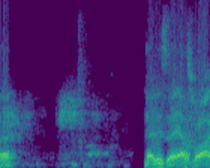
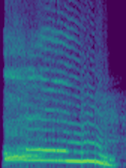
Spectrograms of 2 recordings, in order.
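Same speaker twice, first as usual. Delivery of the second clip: shocked shout; 4 dB louder than usual. Real, not acted. Knockout shock watching fight.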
